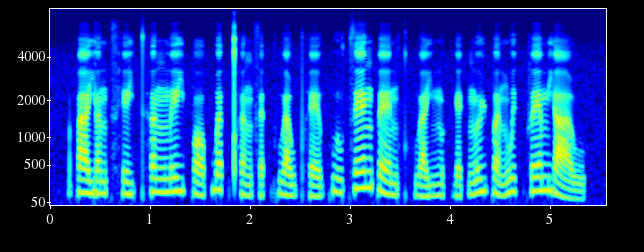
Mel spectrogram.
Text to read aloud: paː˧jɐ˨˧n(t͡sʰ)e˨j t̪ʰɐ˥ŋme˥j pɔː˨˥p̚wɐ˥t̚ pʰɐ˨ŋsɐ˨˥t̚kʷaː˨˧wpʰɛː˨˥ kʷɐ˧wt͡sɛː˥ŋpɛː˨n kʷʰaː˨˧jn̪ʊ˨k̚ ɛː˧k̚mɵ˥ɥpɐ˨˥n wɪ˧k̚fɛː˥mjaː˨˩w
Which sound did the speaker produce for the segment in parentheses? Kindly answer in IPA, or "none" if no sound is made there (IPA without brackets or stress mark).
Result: t͡sʰ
